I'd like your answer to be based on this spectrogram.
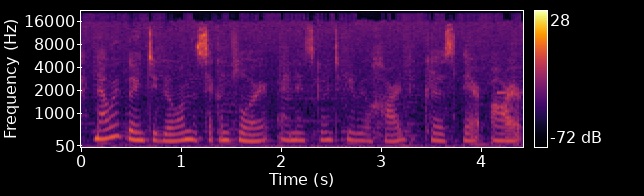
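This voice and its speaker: Music plays in the background. A woman speaks at a medium pitch with fairly even intonation. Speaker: gaming YouTuber. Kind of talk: let's play commentary. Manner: casual, hesitant with fillers.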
